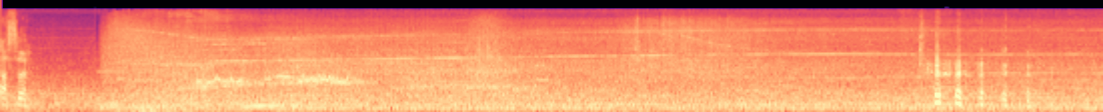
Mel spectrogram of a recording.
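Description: A flying car hums with a steady whirring drone.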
